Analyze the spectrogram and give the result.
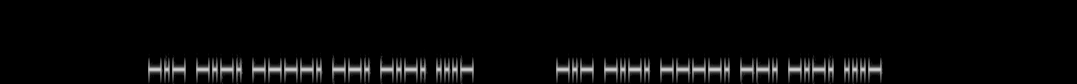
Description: Morse code, heard as a keyed tone, about 30 wpm, 700 Hz. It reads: KC9GCV KC9GCV
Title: USA Call Signs - 6 Characters - Repeated 2x - 30wpm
